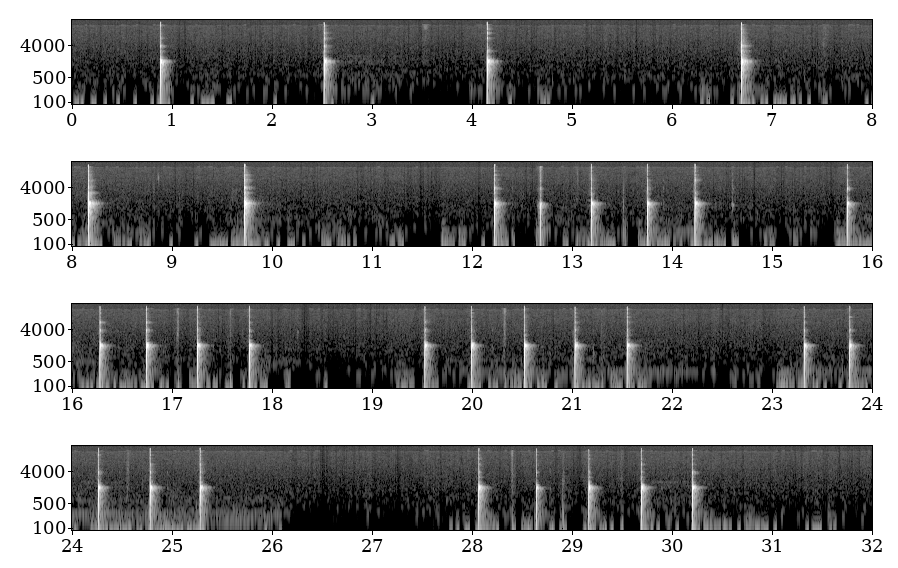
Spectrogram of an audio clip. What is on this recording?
Using the front piece of a turbojav to create single and multiple popping noises.
Burst, Pop, OWI, Rubber, Popping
